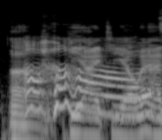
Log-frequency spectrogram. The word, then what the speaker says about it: piton: Beatgraphs, not .com _com said we did extensive research on the pronunciation of the word P-I-T-O-N. that's so sweet. According to the interwebs, it's piton. Piton. Ton, not ton.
